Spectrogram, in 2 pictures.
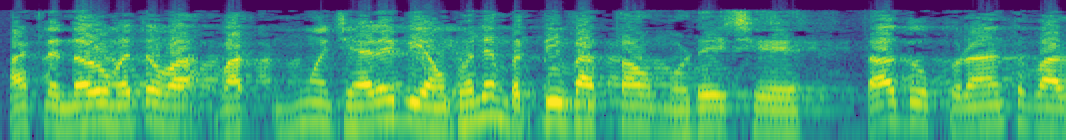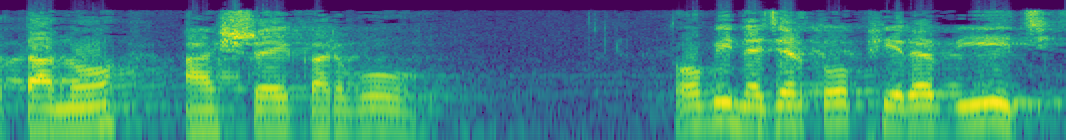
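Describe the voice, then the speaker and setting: Man, devotional story sermon, rhetorical questions, fairly high voice, long hall reverb. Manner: retells scripture stories, explains them, asks rhetorical questions.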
